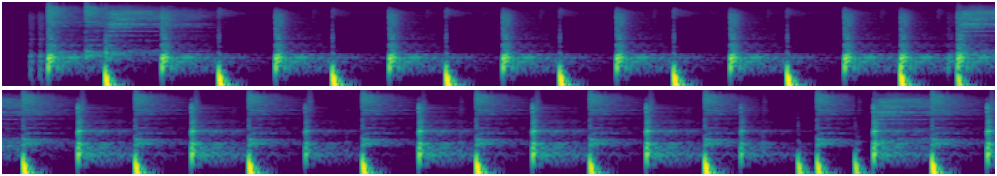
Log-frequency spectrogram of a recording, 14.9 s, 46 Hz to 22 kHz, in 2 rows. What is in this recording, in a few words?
beat big band, Startone MK-300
